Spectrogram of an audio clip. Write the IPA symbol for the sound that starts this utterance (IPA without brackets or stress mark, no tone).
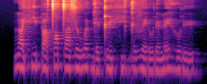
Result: ɳ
